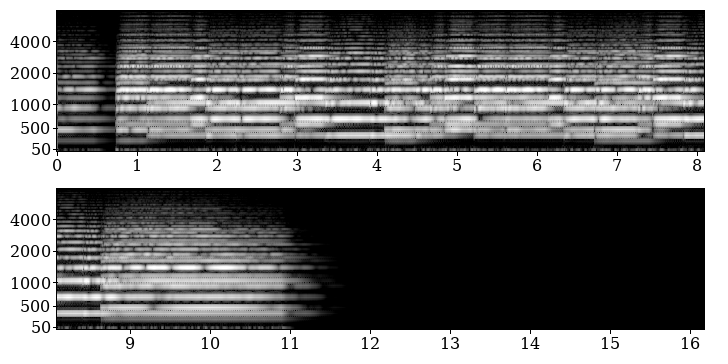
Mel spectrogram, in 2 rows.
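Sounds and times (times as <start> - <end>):
cynological fanfare: 0.0 - 11.5.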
